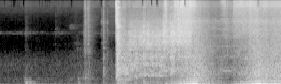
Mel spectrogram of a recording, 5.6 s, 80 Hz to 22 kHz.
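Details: Chevy 350 small-block in the pickup ToXiC, first start after intake manifold gasket and fan clutch replacement, using a little choke: a few hesitant cranks, then it catches cleanly and settles into a steady idle with brief blips; a normal start.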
